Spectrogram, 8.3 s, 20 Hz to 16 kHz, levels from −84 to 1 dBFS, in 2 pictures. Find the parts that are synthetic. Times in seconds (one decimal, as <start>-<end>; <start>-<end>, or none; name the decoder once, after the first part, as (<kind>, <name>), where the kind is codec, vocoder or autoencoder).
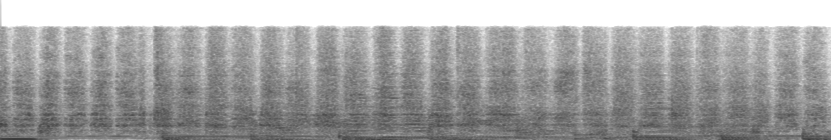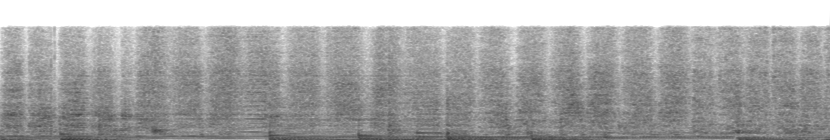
0.7-3.8 (codec, DAC); 4.5-6.5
